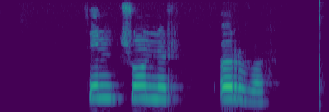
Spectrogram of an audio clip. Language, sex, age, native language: Icelandic, male, 9, Icelandic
